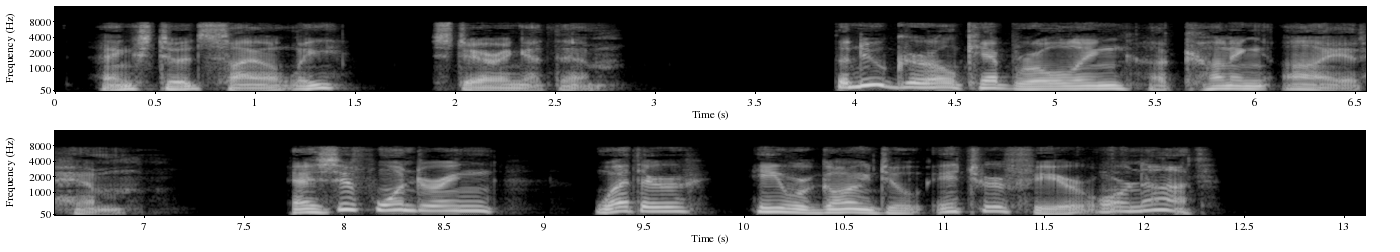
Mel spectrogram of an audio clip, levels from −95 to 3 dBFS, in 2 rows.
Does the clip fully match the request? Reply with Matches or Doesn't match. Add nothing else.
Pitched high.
Doesn't match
